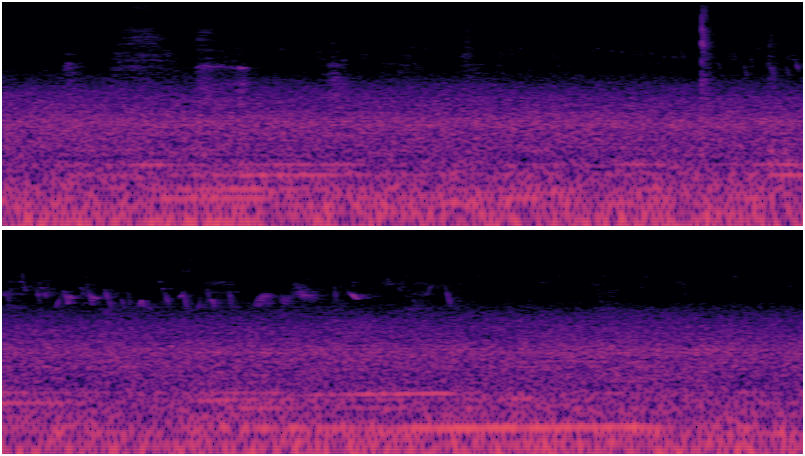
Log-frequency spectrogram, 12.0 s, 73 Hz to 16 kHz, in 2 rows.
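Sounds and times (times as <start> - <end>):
faint bird calls: 0.4 - 4.3.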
